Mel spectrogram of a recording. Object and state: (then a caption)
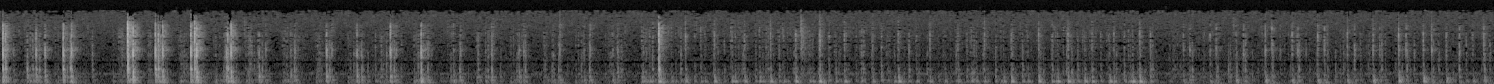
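Carved wooden incense box. A long, hollow, carved wooden incense box lying on a table is tapped with the fingertips of both hands. A series of distinct, hollow knocks opens the sequence, then it settles into a steady, rapid patter of soft taps with a warm, low-mid resonance and a short decay.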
